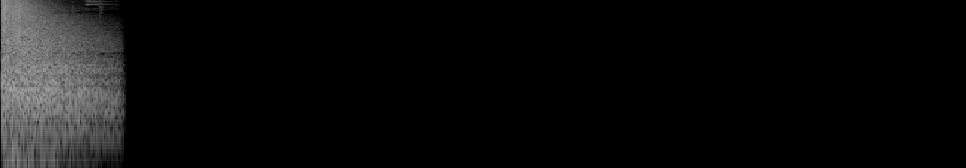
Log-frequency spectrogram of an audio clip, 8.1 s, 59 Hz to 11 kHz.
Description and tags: Lo Fi 12-bit Nova Gun Rounds Gunshots Shooter Shells Rifle Old Converter Etx - Nova Sound
Explosive, Arms, Firearms, 5, Nova, 8-bit, Cyber, Weapons, Sound, Gunner, Digi, Shooter, 7, Dark, 8bit, 8, Guns, Shoot, Shooting, bit, Digital, bits, Shot, Explosion, Bombs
